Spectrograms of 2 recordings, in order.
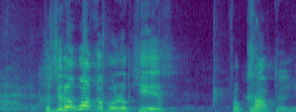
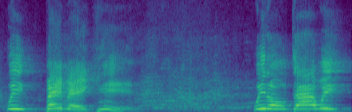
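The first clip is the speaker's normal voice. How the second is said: put-on three-year-old tough kid; 7 semitones higher, slower than usual. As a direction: shout it proudly like a gang slogan from a tot. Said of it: "the baddest one was three years old".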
